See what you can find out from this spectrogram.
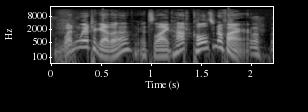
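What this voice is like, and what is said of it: Put-on transatlantic accent. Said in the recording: “You should do it in the transatlantic accent.”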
